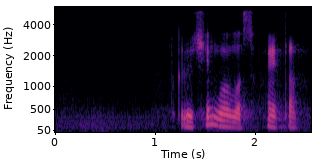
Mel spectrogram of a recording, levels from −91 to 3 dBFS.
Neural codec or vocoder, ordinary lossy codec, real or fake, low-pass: codec, 16 kHz, 0.9 kbps, LongCat-Audio-Codec; Opus, 24 kbps; fake; 5.4 kHz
